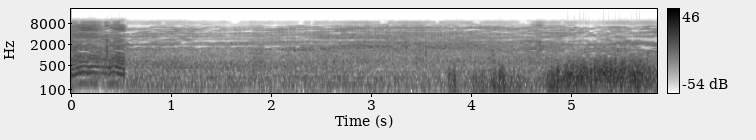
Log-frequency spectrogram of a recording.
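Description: Small electric motor of a 1/18-scale Megatech Megapro RC truck whining in a warble that rises and falls with the throttle, then cutting off suddenly about half a second in; the strained note sounds to the driver's companion like a weed caught in it. After that comes a steady hiss, with loud gusty rushing near the end.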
